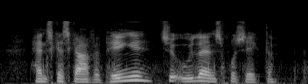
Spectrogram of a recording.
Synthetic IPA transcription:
hænsɡ̥æsɡ̥ɑ̈fəpʰeŋət͡sʰe̝luð̞ˠlæn̰spʰʁo̝ɕeɡ̥̚d̥ɐ

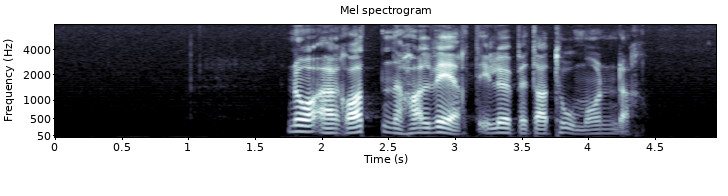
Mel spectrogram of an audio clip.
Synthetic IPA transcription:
noːʔæːʁʁɔt̪n̩əhɑlʋeːʁt̪ḭːløːpət̪ɑːt̪ʰuːmoːnd̪ə̰ʁ

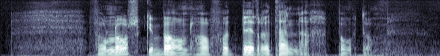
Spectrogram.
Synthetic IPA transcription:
fɔʁnɔʁskəbɑːʁnhɑːʁfɔt̪̚ːbeːd̪ʁət̪ʰɛnə̰ʁpʰʊŋkt̪ʊm

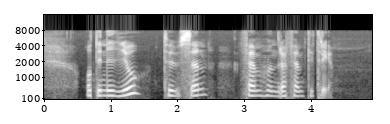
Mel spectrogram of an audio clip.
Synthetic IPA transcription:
ɔt̪ːɪniːʊ | t̪ʰʉ̟ːsən | fɛmɦɵnd̪ɾafɛmt̪ɪt̪ʰɾḛː

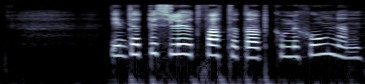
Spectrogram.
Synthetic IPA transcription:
d̪̥ɛɾɪnt̪əɛt̪̚bɛslʉ̟ːt̪fat̪ːat̪avkʰɔmɪɧuːnən

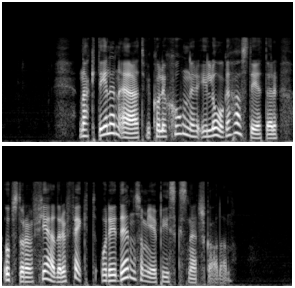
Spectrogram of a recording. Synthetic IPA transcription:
nakːd̪eːlənæɾat̪vɪkʰɔlɪɧuːnəɾʔɪloːɡaɦast̪ɪheːt̪əɾɵpːst̪oːɾɛnfjɛːd̪əɾɛfɛkt̪ɔd̪ɛæɖɛnsɔmjeːɾpʰɪsksnɛ̰ːʈ̪ʂkɑ̰ːd̪a̰n

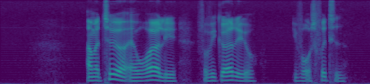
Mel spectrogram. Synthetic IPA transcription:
ɑ̈mæt͡sʰø̰ːɐʔæɐuʁœɐliə | fɒ̽ʋiɡ̥ɶɐd̥e̝jo̝ | iʋɒ̰ːsfʁit͡sʰið̰ˠ

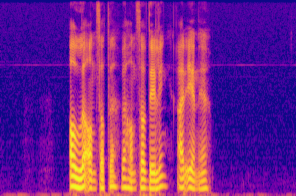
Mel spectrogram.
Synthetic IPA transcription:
ɑlə̰ʔɑnsɑt̪ʰəʋeːhɑ̰nsɑʋd̪eːlɪŋ | ʔæːɾeːnʔɪə

